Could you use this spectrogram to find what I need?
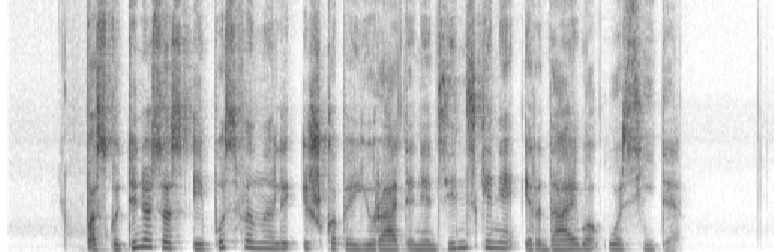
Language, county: Lithuanian, Kaunas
